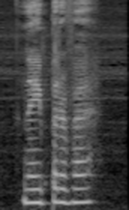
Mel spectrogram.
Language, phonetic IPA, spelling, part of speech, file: Czech, [ˈnɛjpr̩vɛ], nejprve, adverb, Cs-nejprve.ogg
- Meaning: first, firstly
